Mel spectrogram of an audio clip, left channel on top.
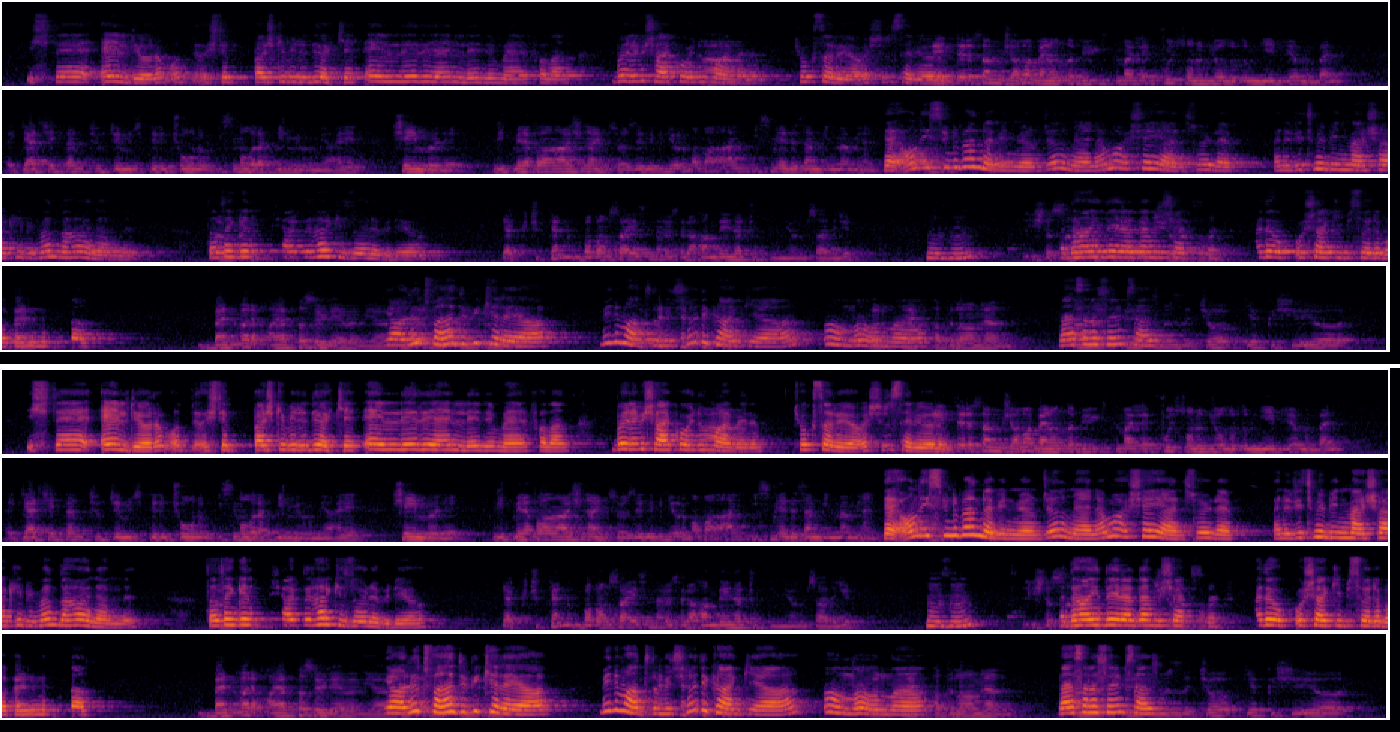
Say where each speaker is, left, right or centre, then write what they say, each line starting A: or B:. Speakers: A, on the right (about 85°); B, on the right (about 15°).
A: işte el diyorum. O diyor- işte başka biri diyor ki elleri ellerime falan. Böyle bir şarkı oyunum
B: Ha.
A: var benim. Çok sarıyor. Aşırı seviyorum.
B: Enteresanmış ama ben onunla büyük ihtimalle full sonuncu olurdum. Niye biliyor musun? Ben e, gerçekten Türkçe müziklerin çoğunu isim olarak bilmiyorum ya. Hani şeyim böyle ritmine falan aşinayım. Sözlerini biliyorum ama hangi ismine desem bilmem yani.
A: Ya onun ismini
B: Bir tek
A: ben de bilmiyorum canım yani ama şey yani söyle. Hani ritmi bilmen, şarkıyı bilmen daha önemli. Zaten
B: tabii tabii
A: genelde şarkıları
B: e,
A: herkes öyle biliyor.
B: Ya küçükken babam sayesinde mesela Hande Yener çok dinliyordum sadece.
A: Hı hı.
B: İşte sana
A: Hadi Hande
B: kırmızı
A: Yener'den
B: çok yakışıyorlar
A: bir şarkı
B: falan.
A: söyle. Hadi o, o şarkıyı bir söyle bakalım
B: Ben
A: bir mırıldan.
B: ben var ya hayatta söyleyemem ya.
A: Ya
B: Ben sadece
A: lütfen hadi
B: sana
A: bir
B: kırmızı
A: kere ya. Benim hatırım
B: <laughs>
A: için hadi kanki ya. Allah Allah.
B: Dur bir dakika hatırlamam lazım.
A: Ben
B: Sana
A: sana söyleyeyim
B: kırmızı
A: sen sor.
B: çok yakışıyor.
